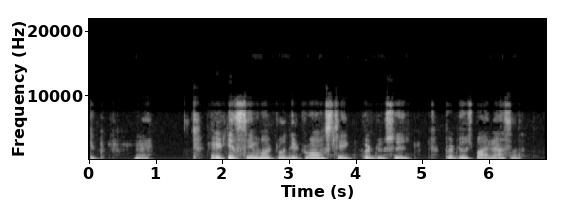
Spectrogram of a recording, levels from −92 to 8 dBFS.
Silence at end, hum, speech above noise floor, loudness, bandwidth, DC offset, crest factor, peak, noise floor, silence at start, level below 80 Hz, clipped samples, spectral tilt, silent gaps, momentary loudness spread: 0.35 s; none; 35 dB; -22 LUFS; 9.6 kHz; under 0.1%; 20 dB; -4 dBFS; -57 dBFS; 0 s; -62 dBFS; under 0.1%; -4.5 dB/octave; none; 16 LU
